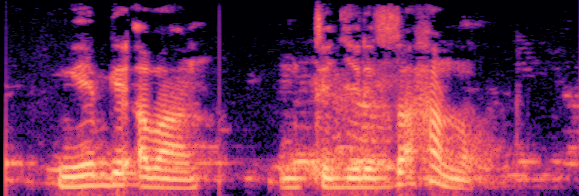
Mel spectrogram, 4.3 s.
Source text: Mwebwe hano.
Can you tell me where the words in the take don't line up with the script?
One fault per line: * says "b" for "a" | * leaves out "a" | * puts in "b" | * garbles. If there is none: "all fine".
* puts in "abantu mutegereza"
